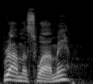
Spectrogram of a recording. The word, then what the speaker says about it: Ramaswamy: Ramaswamy Ramaswamy.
